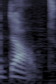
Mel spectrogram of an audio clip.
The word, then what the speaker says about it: doubt: P here is silent we don't pronounce the B we say without a doubt okay without a doubt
